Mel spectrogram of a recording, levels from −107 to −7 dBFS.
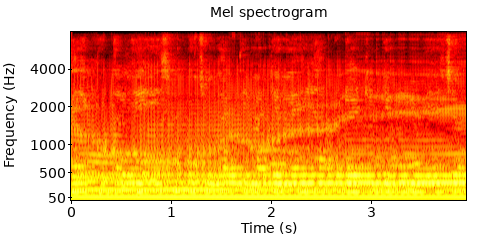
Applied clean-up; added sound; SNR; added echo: none; Musical instrument; -4 dB; reverberation time 0.6 s.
